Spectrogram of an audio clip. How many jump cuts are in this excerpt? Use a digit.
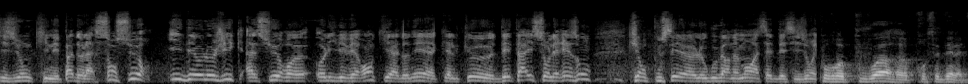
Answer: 1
